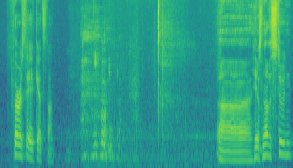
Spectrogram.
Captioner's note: audience laughing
